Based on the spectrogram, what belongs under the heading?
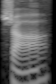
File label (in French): "sha2", chinois; Cours de Chinois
